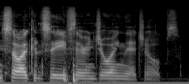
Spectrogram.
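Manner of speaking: ordinary delivery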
